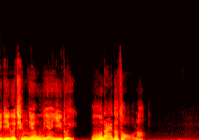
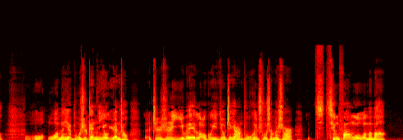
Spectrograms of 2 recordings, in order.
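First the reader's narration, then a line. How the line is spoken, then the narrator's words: Mournful pleading. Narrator (Chinese): 那几个肇事者坐不住了，哭丧着脸哀求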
